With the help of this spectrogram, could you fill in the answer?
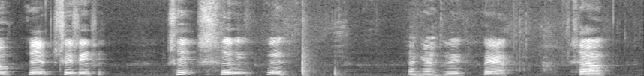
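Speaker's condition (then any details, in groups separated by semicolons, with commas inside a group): Cerebral palsy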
